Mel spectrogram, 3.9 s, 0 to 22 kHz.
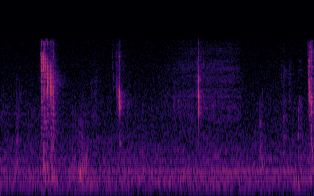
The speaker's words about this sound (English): I had it sit for around 45 minutes to breathe in a decanter, so it should actually be ready right now and not be oversit. So let's take the first sip and see how it is.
